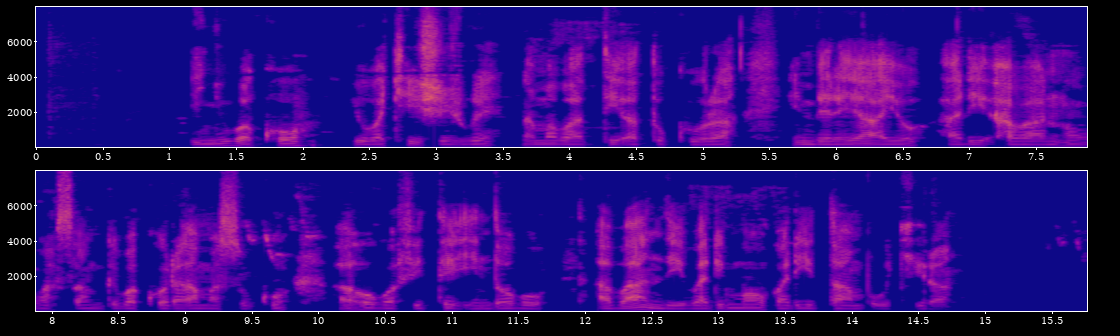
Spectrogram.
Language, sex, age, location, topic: Kinyarwanda, male, 18-24, Kigali, health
